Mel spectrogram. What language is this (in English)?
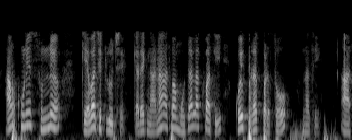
Gujarati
